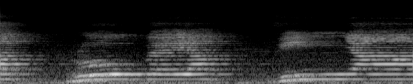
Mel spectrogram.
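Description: Buddhist chanting: voices singing long, drawn-out held notes, each beginning with a short upward slide in pitch, about one note every second and a half.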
